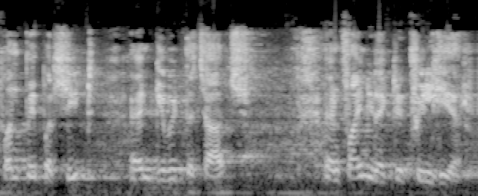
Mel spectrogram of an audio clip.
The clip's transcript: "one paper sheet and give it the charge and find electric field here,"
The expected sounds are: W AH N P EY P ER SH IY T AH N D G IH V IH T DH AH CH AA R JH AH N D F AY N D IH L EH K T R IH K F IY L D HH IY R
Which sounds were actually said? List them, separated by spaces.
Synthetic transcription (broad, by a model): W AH N P EY P ER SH IY T AH N D G IH V IH T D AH CH AA R JH AH N D F AY N D IH L EH K T R IH K F IY L D HH IY R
